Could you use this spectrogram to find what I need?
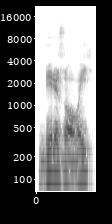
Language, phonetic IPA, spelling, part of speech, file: Russian, [bʲɪrʲʊˈzovɨj], бирюзовый, adjective, Ru-бирюзовый.ogg
- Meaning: turquoise (stone or color)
